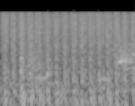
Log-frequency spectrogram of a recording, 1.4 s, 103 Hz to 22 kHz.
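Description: Rapid automatic gunfire from an assault turret in the video game The Division 2, a dense continuous burst of loud shots with no pauses across the short stretch.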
